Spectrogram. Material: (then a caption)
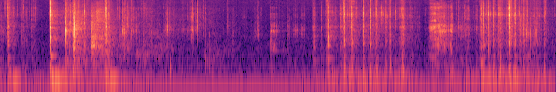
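Soap. A box cutter blade shaves brittle flakes off a solid dry brown soap bar with gold-coated faces, held in a hand with long dark nails. Bright, crisp scraping and crackling come in short bursts of sharp clicks, separated by near-silent pauses.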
